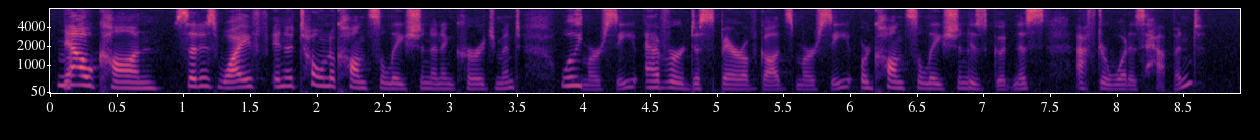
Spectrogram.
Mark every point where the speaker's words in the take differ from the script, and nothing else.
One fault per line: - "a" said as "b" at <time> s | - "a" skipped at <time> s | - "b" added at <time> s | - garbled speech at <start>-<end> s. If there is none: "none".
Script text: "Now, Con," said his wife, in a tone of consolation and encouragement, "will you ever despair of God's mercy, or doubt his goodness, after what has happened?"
- "of" skipped at 2.1 s
- "you" said as "mercy" at 4.0 s
- "doubt" said as "consolation" at 6.2 s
